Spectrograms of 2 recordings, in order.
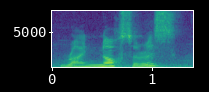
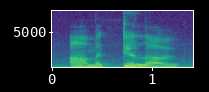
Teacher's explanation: the stress is either on the second syllable, as in rhinoceros, or the third syllable, as in armadillo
